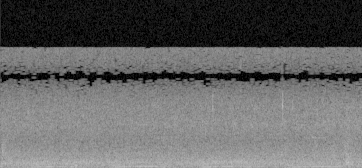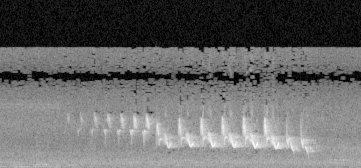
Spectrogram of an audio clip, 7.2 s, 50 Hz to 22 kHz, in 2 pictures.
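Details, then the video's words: Summer chaffinch singing beneath a window, captured from a loggia on a Canon IXUS 220 HS camera: soft low cooing notes repeat for several seconds before a bright, descending, accelerating trill with a terminal flourish bursts in near the end. "Зяблик поёт под моим окном"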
